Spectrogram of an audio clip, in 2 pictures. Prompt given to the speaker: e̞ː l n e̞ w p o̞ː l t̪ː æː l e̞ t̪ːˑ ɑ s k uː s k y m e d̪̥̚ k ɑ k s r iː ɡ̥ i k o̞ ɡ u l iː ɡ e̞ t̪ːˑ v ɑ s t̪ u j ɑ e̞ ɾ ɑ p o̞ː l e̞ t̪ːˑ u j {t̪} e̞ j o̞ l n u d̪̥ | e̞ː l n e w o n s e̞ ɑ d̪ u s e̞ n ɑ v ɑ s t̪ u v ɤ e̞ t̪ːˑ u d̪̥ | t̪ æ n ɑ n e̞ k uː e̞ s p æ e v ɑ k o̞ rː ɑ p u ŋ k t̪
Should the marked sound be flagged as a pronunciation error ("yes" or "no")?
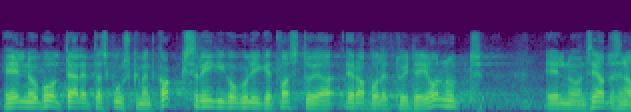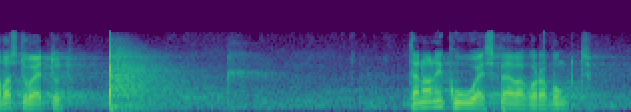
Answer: yes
